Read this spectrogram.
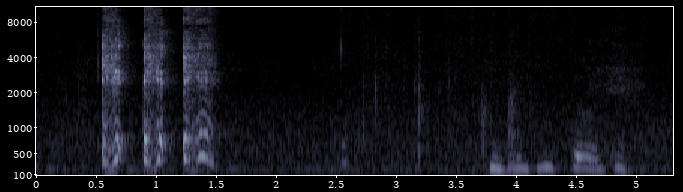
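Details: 5.5-month-old infant coughing on purpose as play: three quick small coughs, then soft gurgly laughing; she does it by herself and finds it funny.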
